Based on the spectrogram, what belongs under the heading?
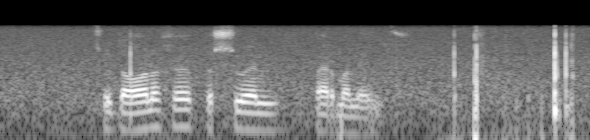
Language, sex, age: Afrikaans, male, 18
